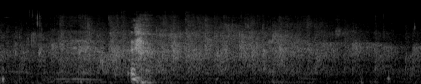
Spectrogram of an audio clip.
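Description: Audience applauding, thinning out toward the end, with a brief voice about a second in.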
